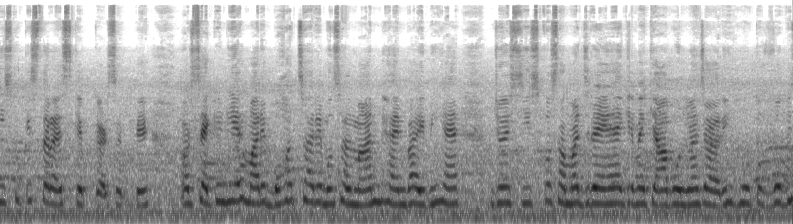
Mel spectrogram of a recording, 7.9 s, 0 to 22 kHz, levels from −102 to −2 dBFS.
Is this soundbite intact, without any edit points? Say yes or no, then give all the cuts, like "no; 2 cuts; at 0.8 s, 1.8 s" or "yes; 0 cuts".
yes; 0 cuts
